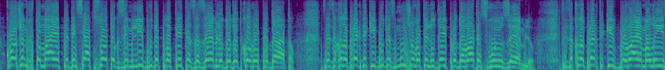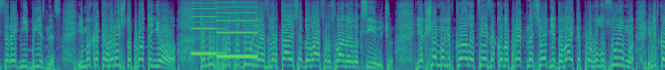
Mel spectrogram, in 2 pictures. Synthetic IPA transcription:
kɔʒɪnxt̪ɔmɑjɛpʲjɐd̪esʲat̪sɔt̪ɔkzemlʲibud̪ɛplˠɐt̪ɪt̪ɪzɐzɛmlʲʊd̪ɔd̪ɐt̪kɔʋɪjpɔd̪ɑt̪ɔk̚t̪sɛjzɐkɔnɔpɾɔɛk̚t̪jɐkɪjbud̪ɛzmuʃʊʋɐt̪ɪlʲʊd̪ɛjpɾɔd̪ɐʋɑt̪ɪsʋɔjuzɛmlʲʊ̰ | t̪sɛjzɐkɔnɔpɾeɛkt̪jɐkɪjwbɪʋɑjɛmɐlˠɪjiseɾɛdʲnʲijbʲiznesimɪkɐt̪eɦɔɾɪt͡ʃnɔpɾɔt̪ɪnʲɔɦɔt̪ɔmuɔɔujazʋert̪ɑjʊsʲɐd̪ɔʋɑsrʊslˠɑnʊɔlˠeksʲijɪʋʲit͡ʃʊjɐkʃt͡ʃɔmɪʋʲid̪̚klˠɑlˠɪt̪sɛjzɐkɔnɔpɾɔɛk̚t̪nɐsʲɔɦɔdʲnʲid̪ɐʋɑjt̪ɛpɾɔɦɔlˠɔsujemɔiʋʲid̪

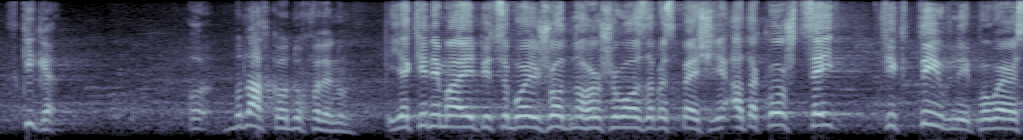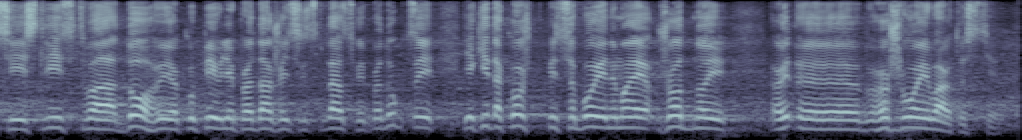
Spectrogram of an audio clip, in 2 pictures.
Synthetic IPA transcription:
skʲilʲke | bud̪lˠɑskɐɔd̪nuxʋɪlˠɪnʊ | jɐkinemɑjʊt̚ʲpʲid̪sɔbɔjʊʒɔd̪nɔɦɾɔʃɔʋɔɦɔzɐbespɛt͡ʃenʲːɐʔɐt̪ɐkɔʒt̪sɛjfʲikt̪ɪwnɪjpɔʋɛrsʲijisʲlʲidt̪st̪ʋɐd̪ɔɦɔjʲɐkʊpʲiwlʲipɾɔd̪ɑʒenʲsʲksped̪ɑsʲkɔjipɾɔd̪uk̚t̪t͡s̪iji | jɐkit̪ɐkɔʒpʲid̪sɔbɔjʊnɛmɑjɛʒɔd̪nɔji | ɦɾɔʃɔʋɔjiʋɑrt̪ɔsʲtʲḭ

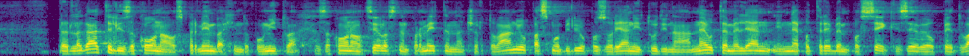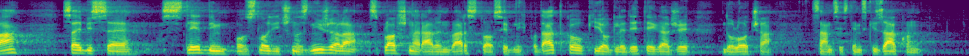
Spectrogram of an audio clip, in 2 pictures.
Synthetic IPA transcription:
pɾɛd̪laɡaːt̪ɛljizakoːnaɔspɾɛmeːmbaxind̪ɔpɔwnit̪ʋaxzakoːnaɔt̪seːlɔst̪nɛmpɾɔmeːt̪nɛmnat͡ʃəɾt̪ɔʋaːnjupasmɔbiliɔpɔzɔɾjɛːnit̪ud̪inanɛut̪ɛmɛljɛninːɛpɔt̪ɾeːbənpɔseːkzeʋɛoped̪ʋa | sajbisɛ | sleːd̪nimpɔsloːd̪it͡ʃnɔzniʒalasplɔʃnaɾʔaːʋɛnʋaːɾst̪ʋaɔseːbnixpɔd̪aːt̪kɔwkijɔɡlɛd̪eːt̪eːɡaʒed̪ɔloːt͡ʃa̰ | samsist̪eːmskizaːkɔn

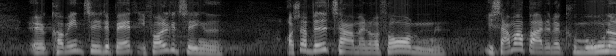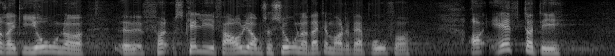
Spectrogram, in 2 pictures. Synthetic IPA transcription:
kʰɒ̽m̰e̝n̰t͡sʰe̝ld̥e̝b̥æd̥ifɒ̽lɡ̥ət͡sʰe̝ŋ̰ð̞̩ˠ | ʔɒ̽sɒ̽ʋe̝ðˠt͡sʰɑ̰ːmænʁɛfɒ̰ːmn̩ | isɑ̈mɑ̈ːb̥ɑ̈ɪ̰d̥əmekʰo̝muːnɐʁɛɡ̥io̝̰ːnɐ | sɡ̥el̰iəfɑ̈ʊliɒːɡ̥nisæɕo̝̰ːnɐʋæd̥emɒ̽ɾ̥əʋæːɐb̥ʁṵːfɒ | ʔɒ̽ʔefd̥ɐd̥e̝

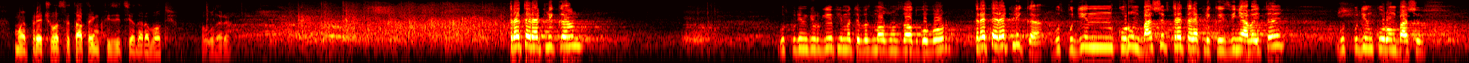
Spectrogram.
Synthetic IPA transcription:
mʊɛpɾɛt͡ʃulˠəsvɛt̪at̪əiŋkvizit̪sijəd̪ɐɾɐbɔt̪i̥ | b̥lˠɐ̰ɡod̪ɐ̰ɾʲə | t̪ɾɛt̪əɾɛplʲikə | ɡospod̪inɡʲʊɾɡʲiɛfimət̪ɛvɐzmɔʒnost̪zɐɔd̪ɡovoɾt̪ɾɛt̪əɾɛplʲikəɡospod̪inkoɾumbaʃɛft̪ɾɛt̪əɾɛplʲikəizvinʲavəjt̪ɛ | ɡospod̪inkoɾumbaʃɛf

